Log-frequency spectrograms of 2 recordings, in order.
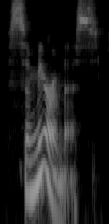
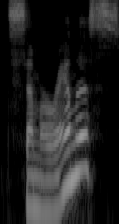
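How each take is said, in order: First: Semiramis as se-MI-ra-MIS, with stress on the second and fourth syllables; corrected pronunciation. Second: Semiramis stressed on the third syllable, SEM-i-RAM-is; first-guess pronunciation. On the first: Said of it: "emphases fall on the second and fourth syllables". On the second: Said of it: "my first guess is maybe". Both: Shown as a demonstration.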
